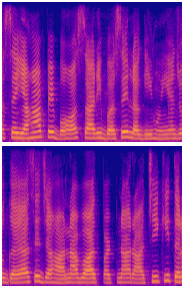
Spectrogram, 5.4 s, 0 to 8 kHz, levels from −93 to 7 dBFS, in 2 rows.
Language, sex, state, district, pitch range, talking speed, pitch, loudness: Hindi, female, Bihar, Gaya, 235-280 Hz, 190 wpm, 245 Hz, -23 LUFS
